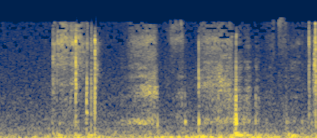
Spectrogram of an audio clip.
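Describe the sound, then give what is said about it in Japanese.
Rustle and crinkle of a sheet of origami paper being folded in half and creased, unfolded, then folded in half crosswise, with a few sharp creasing swipes and soft scrapes scattered over a few seconds, quiet and with no voices. “折り目をつけ、開き、横半分に折って折り目をつけて戻します。”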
